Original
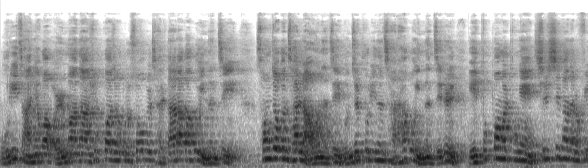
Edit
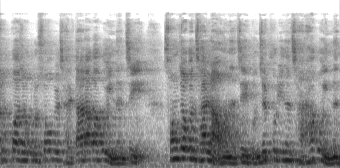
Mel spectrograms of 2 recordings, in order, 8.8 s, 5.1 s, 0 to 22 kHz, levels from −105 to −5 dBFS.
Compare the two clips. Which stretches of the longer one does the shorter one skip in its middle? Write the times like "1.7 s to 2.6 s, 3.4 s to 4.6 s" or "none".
none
